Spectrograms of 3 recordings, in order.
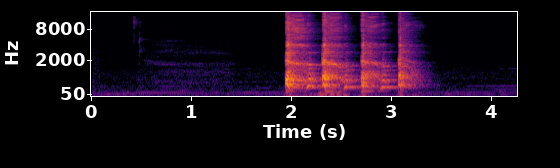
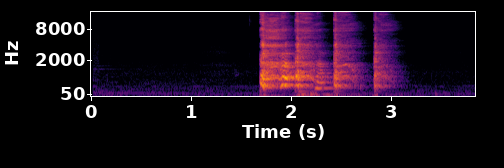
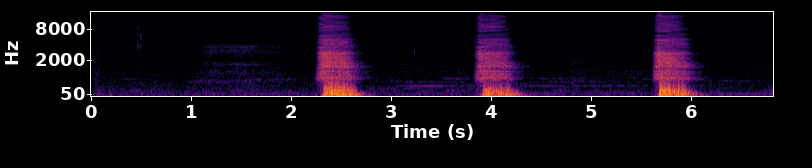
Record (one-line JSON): {"cough_length": "4.3 s", "cough_amplitude": 11123, "cough_signal_mean_std_ratio": 0.33, "three_cough_length": "3.8 s", "three_cough_amplitude": 10804, "three_cough_signal_mean_std_ratio": 0.33, "exhalation_length": "6.8 s", "exhalation_amplitude": 6707, "exhalation_signal_mean_std_ratio": 0.31, "survey_phase": "beta (2021-08-13 to 2022-03-07)", "age": "45-64", "gender": "Female", "wearing_mask": "No", "symptom_fatigue": true, "smoker_status": "Never smoked", "respiratory_condition_asthma": false, "respiratory_condition_other": false, "recruitment_source": "REACT", "submission_delay": "2 days", "covid_test_result": "Negative", "covid_test_method": "RT-qPCR"}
